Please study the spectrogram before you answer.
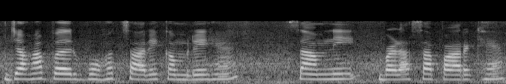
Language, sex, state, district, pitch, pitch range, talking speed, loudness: Hindi, female, Haryana, Rohtak, 240 Hz, 230-250 Hz, 130 wpm, -17 LUFS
